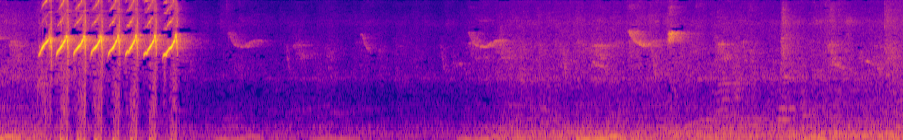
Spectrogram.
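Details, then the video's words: Pied triller song: a rapid volley of about eight high rising notes at the start, then softer scattered chirps and a low background hum. "MANTENAN GACOR"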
